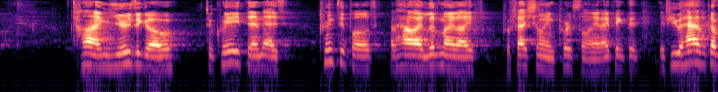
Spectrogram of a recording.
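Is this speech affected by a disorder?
Yes: cerebral palsy; affects movement and speech.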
